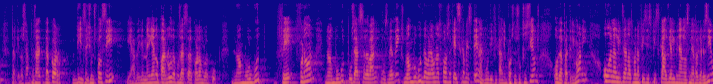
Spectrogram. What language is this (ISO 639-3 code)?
cat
